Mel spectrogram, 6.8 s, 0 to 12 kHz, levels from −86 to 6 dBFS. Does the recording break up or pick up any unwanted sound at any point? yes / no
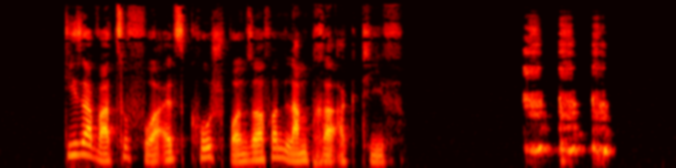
yes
